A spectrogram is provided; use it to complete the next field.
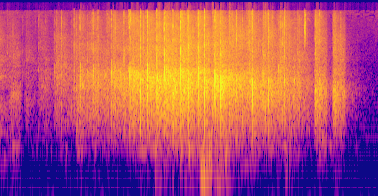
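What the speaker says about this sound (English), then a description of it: "Please save your applause, though." People at a Bay City, Michigan city meeting applaud after a public speaker: clapping swells in quickly, holds for a few seconds with distinct hand claps audible, then tapers off and stops.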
